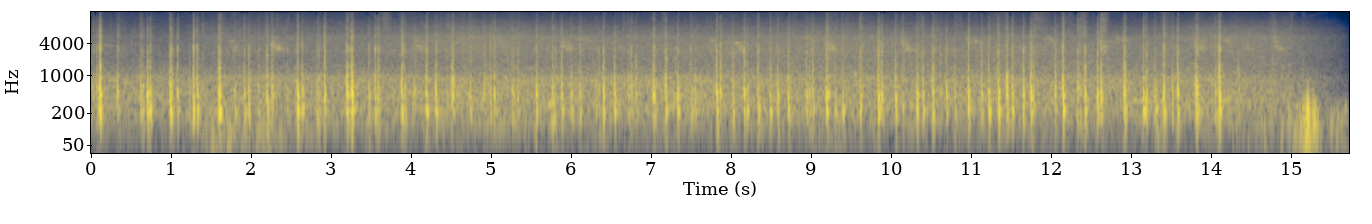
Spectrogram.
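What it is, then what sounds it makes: Cardboard tea bag box. Fingers tap rapidly and irregularly on a cardboard tea bag box, producing a steady stream of short, dry, papery clicks with a mid-range hollow tone. The tapping continues for about fifteen seconds over a faint background hiss, then stops.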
